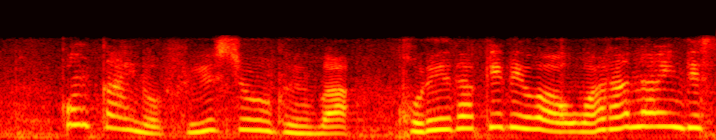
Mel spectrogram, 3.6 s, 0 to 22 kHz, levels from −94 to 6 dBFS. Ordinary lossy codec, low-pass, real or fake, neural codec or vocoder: Opus, 16 kbps; 7.2 kHz; fake; codec, 16 kHz, 4 kbps, FunCodec, trained on LibriTTS, 50 frames a second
